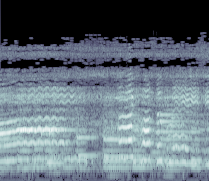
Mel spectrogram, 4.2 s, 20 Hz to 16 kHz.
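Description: A 1932 Zonophone 78 rpm dance band record playing on an acoustic cabinet gramophone: the band plays a smooth melodic phrase with vibrato between vocal lines. The sound is thin, with no deep bass.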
